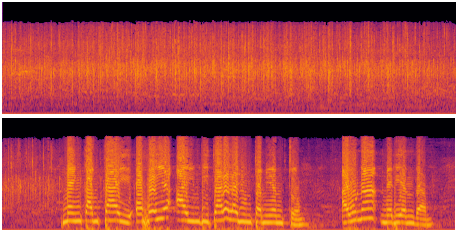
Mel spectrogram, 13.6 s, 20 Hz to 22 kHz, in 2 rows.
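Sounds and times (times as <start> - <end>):
sizable crowd applauding pageant winners at Hispanidad festival in Huelva, Spain: 0.0 - 8.4
speech: 7.8 - 13.4.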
